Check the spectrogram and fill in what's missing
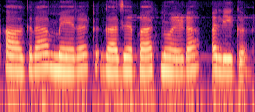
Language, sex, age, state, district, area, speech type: Urdu, female, 18-30, Uttar Pradesh, Ghaziabad, rural, spontaneous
